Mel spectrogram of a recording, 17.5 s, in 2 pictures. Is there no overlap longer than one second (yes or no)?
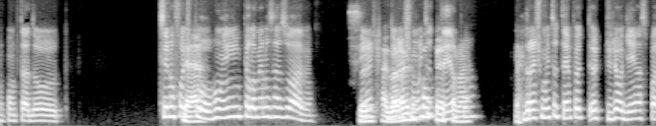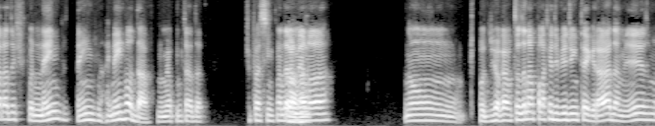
no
